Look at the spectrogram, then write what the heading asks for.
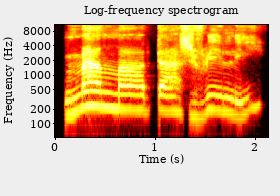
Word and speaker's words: Mamardashvili: So Mamardashvili apparently is 5 syllables, and you have to pronounce them all with the equal stress.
